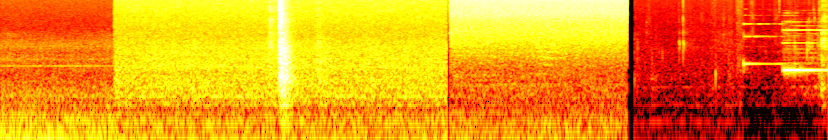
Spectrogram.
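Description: Hiss and rushing noise with a sharp swoosh about four seconds in, then a louder flat static-like noise that cuts off to silence. Near the end comes a two-note ding-dong chime, high then low, from a motion-sensor alarm being set off.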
